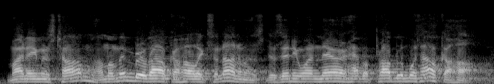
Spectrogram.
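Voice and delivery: loud, well-enunciated announcer delivery. Retold or imitated. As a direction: introduce yourself like a TV announcer. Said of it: "this guy's voice was well enunciated".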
